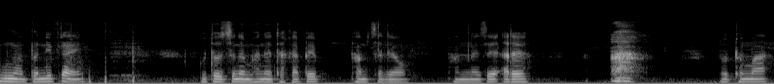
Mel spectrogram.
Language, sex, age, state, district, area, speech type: Bodo, male, 18-30, Assam, Kokrajhar, rural, spontaneous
